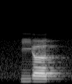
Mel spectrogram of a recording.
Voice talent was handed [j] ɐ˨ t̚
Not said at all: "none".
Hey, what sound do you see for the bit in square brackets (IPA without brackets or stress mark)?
j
